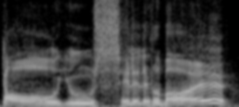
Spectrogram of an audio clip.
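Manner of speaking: slow, exasperated scolding; storming. A narrator's reading. Master scolding a pupil for interrupting, storming. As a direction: lose patience with a pupil. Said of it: "the master stormed".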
